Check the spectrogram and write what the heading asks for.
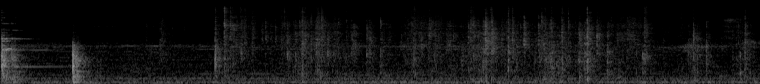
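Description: A glass sauce bottle is set down with a sharp, briefly ringing clink, and a second knock follows under a second later. From about two seconds in come several seconds of rustling and small clatters as a bag of sugar is handled.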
